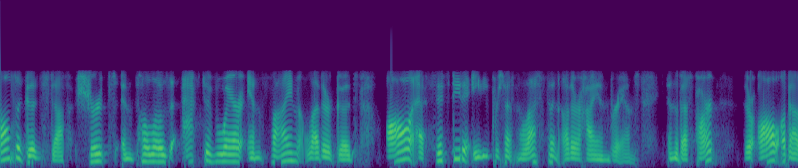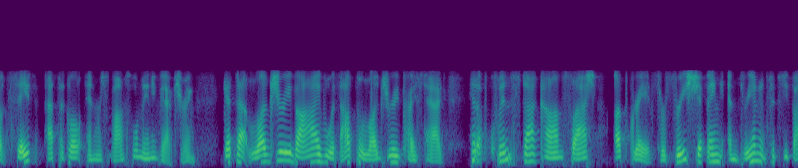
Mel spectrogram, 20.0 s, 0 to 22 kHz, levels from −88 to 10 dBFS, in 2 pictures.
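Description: Robotic, buzzy speech runs through the whole clip, with nothing above 3.7 kHz and a narrow 150 Hz to 3.6 kHz band. This is a Codec 2 vocoder: the voice is rebuilt from sine waves using only pitch, voicing, energy and spectral envelope, which fits its top 3.2 kbit/s mode.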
